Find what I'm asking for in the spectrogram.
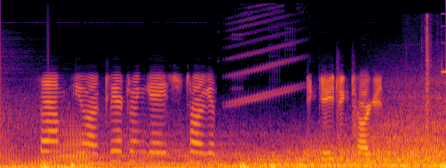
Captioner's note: dramatic music continues; radio Voice; buttons beep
